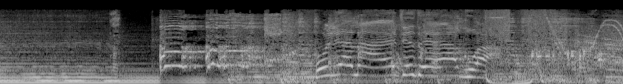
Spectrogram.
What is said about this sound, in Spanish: El gallo.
